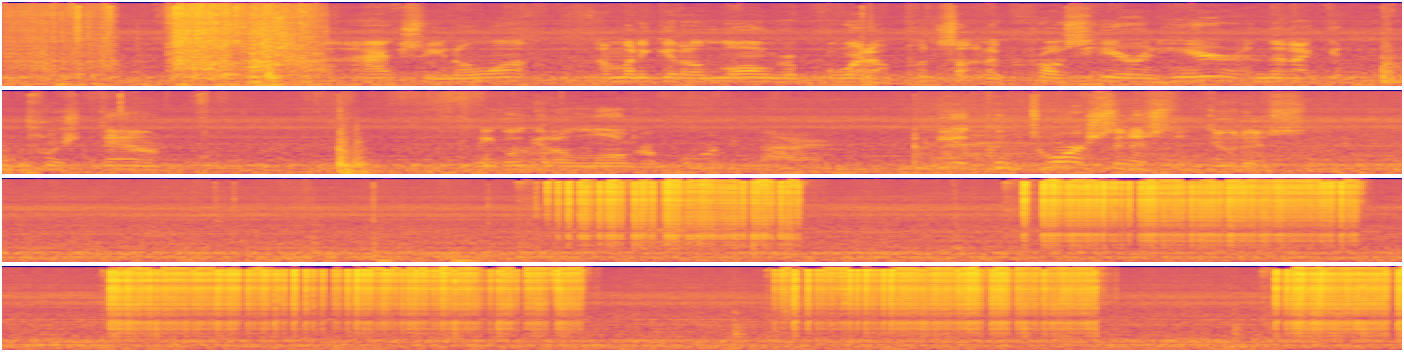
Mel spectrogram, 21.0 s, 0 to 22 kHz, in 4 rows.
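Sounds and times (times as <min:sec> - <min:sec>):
welder crackling: 0:12.4 - 0:13.6, 0:14.2 - 0:21.0.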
